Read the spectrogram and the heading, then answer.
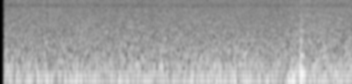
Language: Maltese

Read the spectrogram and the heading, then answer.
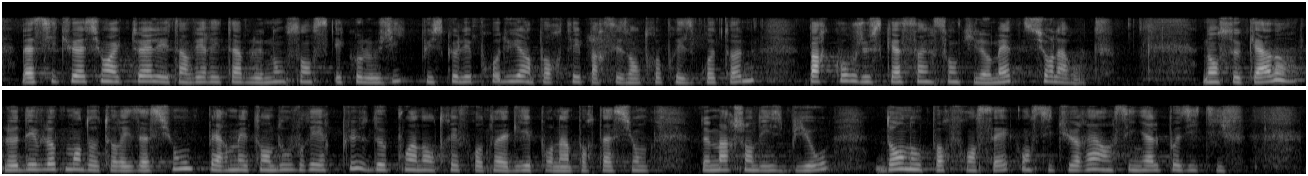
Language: French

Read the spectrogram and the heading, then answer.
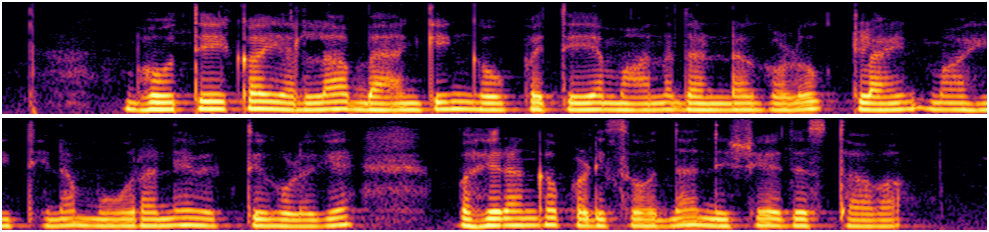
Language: Kannada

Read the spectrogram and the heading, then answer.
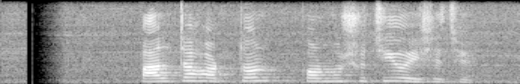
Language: Bangla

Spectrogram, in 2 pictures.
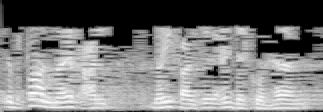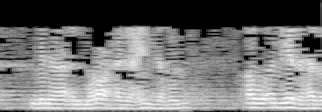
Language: Arabic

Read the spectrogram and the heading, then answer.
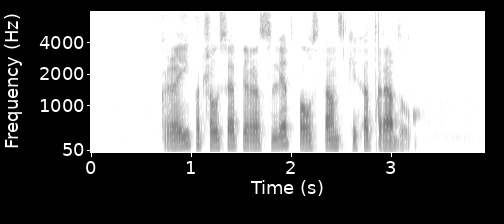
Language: Belarusian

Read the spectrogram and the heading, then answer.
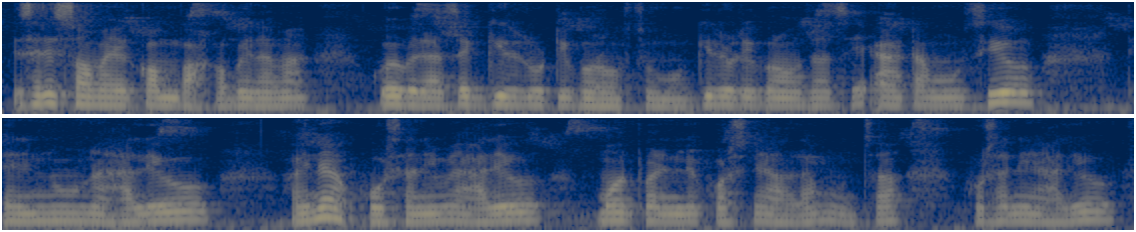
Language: Nepali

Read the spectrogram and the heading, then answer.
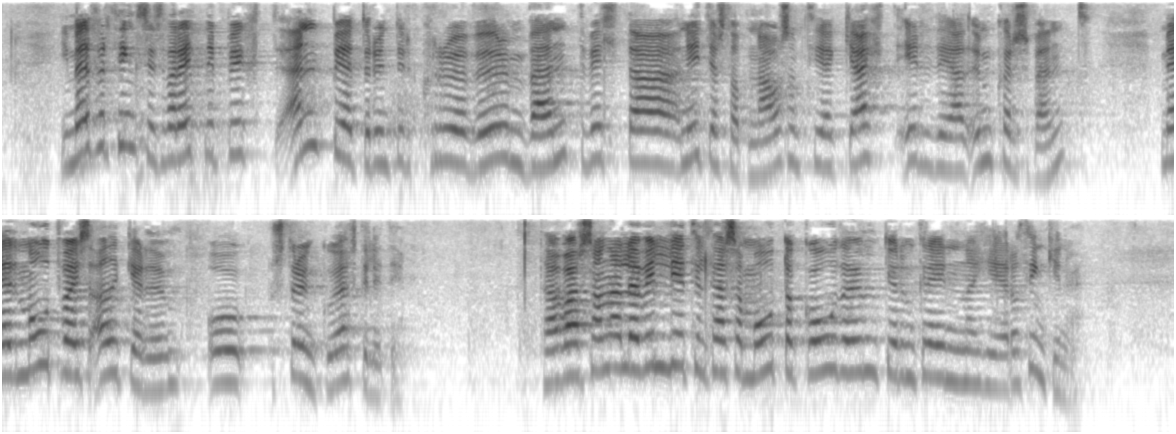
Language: Icelandic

